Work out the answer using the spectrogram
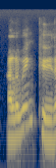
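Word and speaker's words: Galiwin'ku: Galawinku. Have I said that right? – Galawinku, that's right, yeah.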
